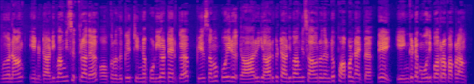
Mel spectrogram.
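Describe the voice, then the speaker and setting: A man's voice: a little high, steady tone, racing, sharp tone. A man voicing a brave, protective young man in an audio drama, talking firmly and reassuringly. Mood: threatening. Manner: firm, reassuring, lecturing.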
